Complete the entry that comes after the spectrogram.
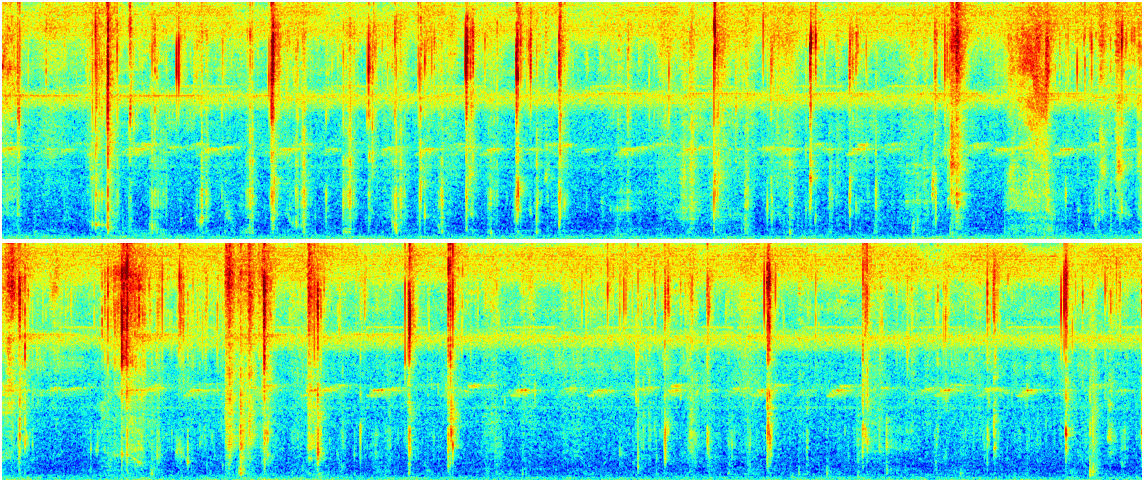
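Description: A person chewing and biting into a spicy chicken lollipop with rice, close to the microphone: many short, sharp mouth clicks and bites at irregular intervals.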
